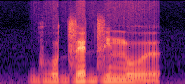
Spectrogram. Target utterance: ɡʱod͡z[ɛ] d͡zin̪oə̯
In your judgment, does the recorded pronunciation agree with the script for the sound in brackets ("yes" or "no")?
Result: yes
